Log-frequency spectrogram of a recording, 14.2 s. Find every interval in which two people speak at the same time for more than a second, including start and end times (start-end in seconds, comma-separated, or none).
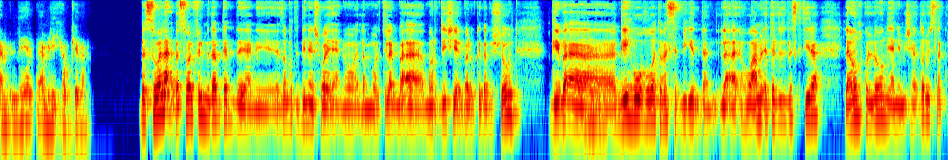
none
